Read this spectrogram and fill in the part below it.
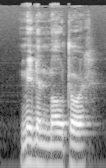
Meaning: someone or something that is average or mediocre
- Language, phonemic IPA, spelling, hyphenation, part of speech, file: Dutch, /ˈmɪ.də(n)ˌmoː.tər/, middenmoter, mid‧den‧mo‧ter, noun, Nl-middenmoter.ogg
